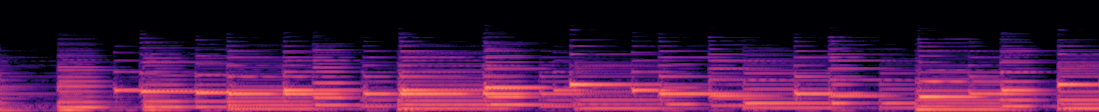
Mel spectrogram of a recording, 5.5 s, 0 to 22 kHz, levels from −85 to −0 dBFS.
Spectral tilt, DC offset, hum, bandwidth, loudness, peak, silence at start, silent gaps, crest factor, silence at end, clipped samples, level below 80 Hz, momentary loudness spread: -9 dB/octave; under 0.1%; none; 7.8 kHz; -26 LUFS; -10 dBFS; 0 s; none; 14 dB; 0 s; under 0.1%; -54 dBFS; 5 LU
